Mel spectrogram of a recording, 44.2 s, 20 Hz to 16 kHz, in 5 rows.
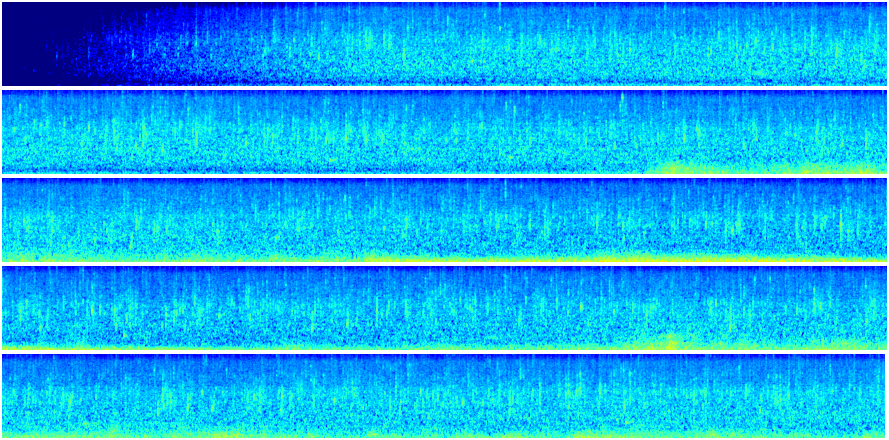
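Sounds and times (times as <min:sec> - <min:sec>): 
rain at night: 0:00.0 - 0:44.2.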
